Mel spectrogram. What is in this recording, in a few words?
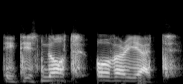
round losing, gendermerie male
